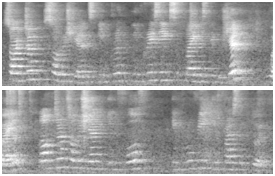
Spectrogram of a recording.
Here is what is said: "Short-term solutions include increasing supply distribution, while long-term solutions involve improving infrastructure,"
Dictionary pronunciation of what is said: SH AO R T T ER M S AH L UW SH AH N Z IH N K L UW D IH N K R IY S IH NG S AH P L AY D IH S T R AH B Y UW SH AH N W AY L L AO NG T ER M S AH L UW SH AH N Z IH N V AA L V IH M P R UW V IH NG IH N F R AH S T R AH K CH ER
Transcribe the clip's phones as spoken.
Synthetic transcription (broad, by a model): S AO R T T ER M S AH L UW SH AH N S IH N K UW IH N K R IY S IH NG S AH P L AY D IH S T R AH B Y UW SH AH N W AY L L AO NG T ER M S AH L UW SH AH N IH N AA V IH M P R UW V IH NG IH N F R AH S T R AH K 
